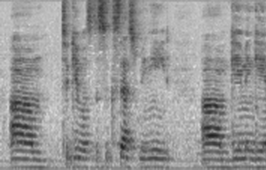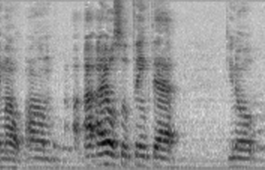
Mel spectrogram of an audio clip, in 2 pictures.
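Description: Young male footballer, post-game interview, flat steady delivery, mid-high voice, roomy office, mic a bit far off. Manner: steady, earnest, repeats phrases and restarts with um. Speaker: soccer forward, interviewee. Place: small office with trophy shelves, indoors. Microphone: handheld mic held out by interviewer. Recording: echoey room, mic a bit far, faint noise.

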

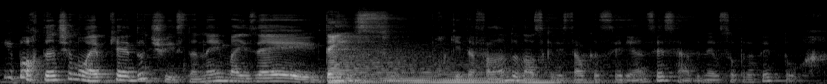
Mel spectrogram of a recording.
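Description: A young man with a Brazilian Portuguese accent recapping a reality show in a campy, dramatic gossip style. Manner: campy, dramatic, acts out quotes in shrill voices. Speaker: reality TV commentator. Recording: roomy echo, faint background music.

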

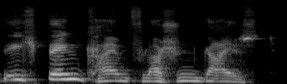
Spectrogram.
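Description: A man's voice: sits high, big pitch swings, slow, dark tone, slightly rough, voice pushed up, full character voice. An old man wailing as a terrified little ghost girl. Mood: wailing scared. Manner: sobbing, whimpering, stammering. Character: timid wailing ghost girl, always scared.

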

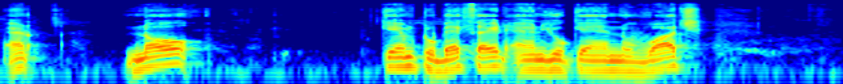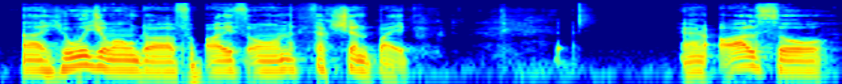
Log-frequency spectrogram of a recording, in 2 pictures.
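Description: A man's voice: on the low side, slow pace, long pauses, mellow. Pakistani-accented man giving repair instructions. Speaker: technical tutorial host.

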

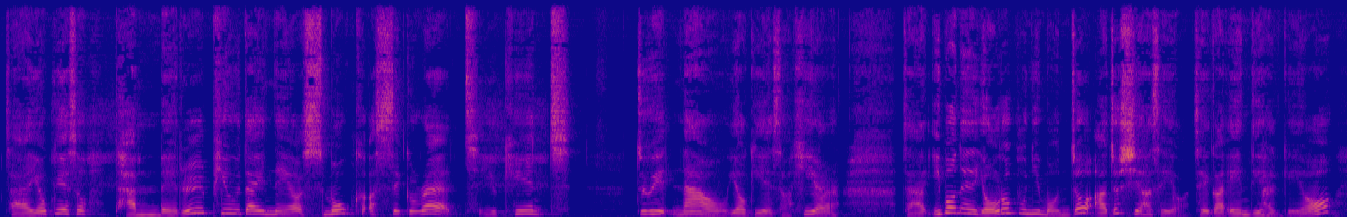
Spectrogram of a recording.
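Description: A woman runs a Korean lesson, explaining each point in English and reading the dialogue lines slowly and deliberately. Her voice is mellow and fairly high, with an unhurried, patient pace. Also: expressive. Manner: plays both roles in short dialogue drills. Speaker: Korean language teacher. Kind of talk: slow bilingual lesson with repeat-after-me drills.

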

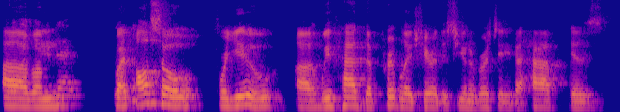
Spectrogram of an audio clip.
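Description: A man's voice: a little high, fairly even intonation, moderate pace. An older man giving an informal, anecdotal speech to an audience, rambling and hesitating as he goes. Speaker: speaker giving closing remarks. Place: indoor lecture room, speaking through a face mask. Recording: echoey room, voice off-mic at times.

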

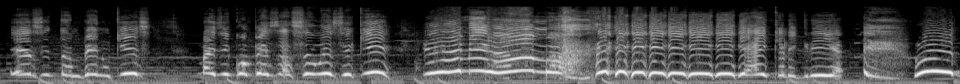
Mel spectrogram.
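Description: A squeaky, weepy little toy doll. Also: male voice. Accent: Brazilian Portuguese. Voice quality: high squeaky cartoonish voice. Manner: whiny, tearful pleading with frequent giggles. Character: squeaky little male toy doll, needy and eager for friends. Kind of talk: comic voice-over for a home video.

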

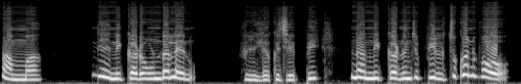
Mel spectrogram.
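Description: A woman doing a high, pleading old grandmother. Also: expressive, moderate pace, dark tone, no echo, clean studio sound. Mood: distressed. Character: poor old village grandmother, homesick and gentle. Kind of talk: storybook voice acting.

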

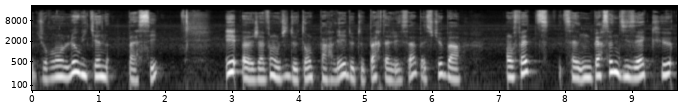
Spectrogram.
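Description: A young woman talks casually to her viewers as a vlogger, addressing them directly and chattily. Her voice is soft and mellow, with a slightly breathy, husky edge. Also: lowish voice. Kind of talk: casual vlog chat. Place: at home.

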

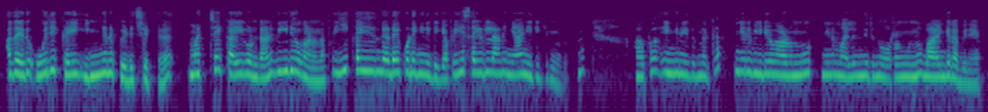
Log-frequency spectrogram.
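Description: A woman's voice: sits high, dry recording. A young woman, animatedly retelling what happened to her in an eyewitness account. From Kerala, India. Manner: rapid, animated retelling with many restarts. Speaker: eyewitness recounting an incident. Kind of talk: first-person account.

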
